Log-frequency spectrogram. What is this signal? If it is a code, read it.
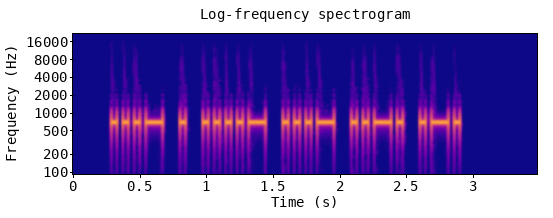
Morse code, heard as a keyed tone, about 28 wpm, 700 Hz. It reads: VE4VFR
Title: DXCC-100 Call Signs - 6 Characters - Repeated 2x - 28wpm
